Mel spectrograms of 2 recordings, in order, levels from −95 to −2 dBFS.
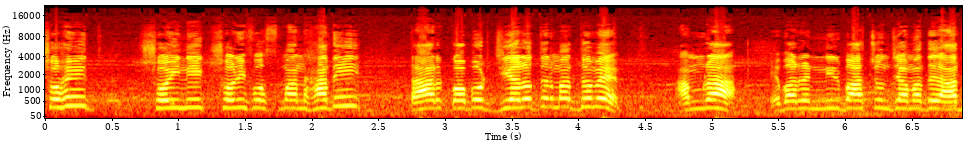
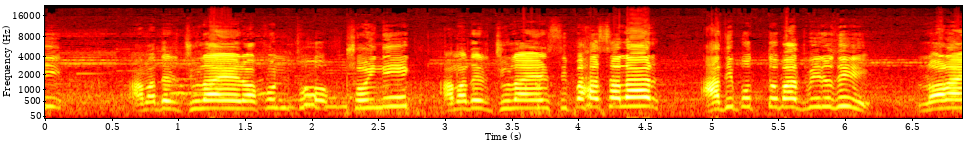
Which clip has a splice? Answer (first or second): second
